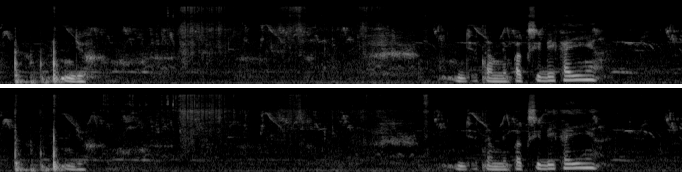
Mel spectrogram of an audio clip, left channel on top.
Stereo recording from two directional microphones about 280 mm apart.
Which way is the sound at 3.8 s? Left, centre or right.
Centre.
